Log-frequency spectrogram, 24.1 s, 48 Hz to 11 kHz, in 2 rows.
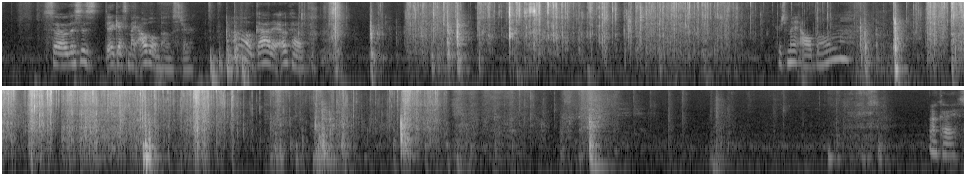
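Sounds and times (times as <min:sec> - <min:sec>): packaging crinkling and rustling: 0:03.6 - 0:19.0.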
